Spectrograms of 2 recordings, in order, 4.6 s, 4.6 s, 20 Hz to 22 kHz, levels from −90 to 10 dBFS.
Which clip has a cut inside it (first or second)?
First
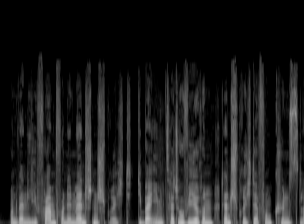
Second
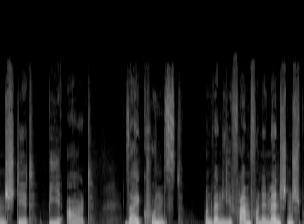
first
